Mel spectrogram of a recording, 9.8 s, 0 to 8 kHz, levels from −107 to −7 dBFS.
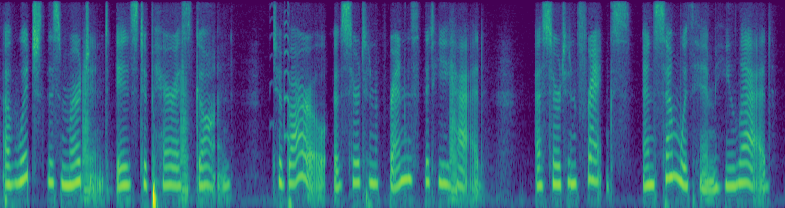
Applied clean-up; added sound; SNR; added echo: neural mask model RNNoise.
